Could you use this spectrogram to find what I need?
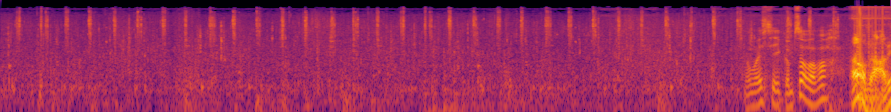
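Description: A ship's wheel clicks steadily as it turns.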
